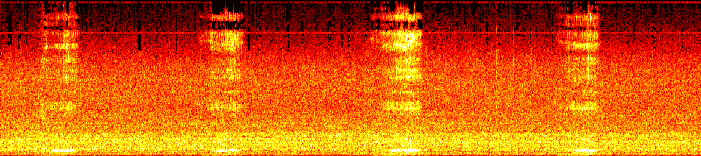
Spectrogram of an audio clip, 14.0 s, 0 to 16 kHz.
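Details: Man recorded asleep at home, who denies snoring: soft, low rumbling snores about 17 a minute over a steady background hum; ordinary snoring.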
